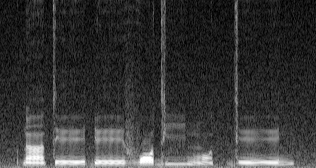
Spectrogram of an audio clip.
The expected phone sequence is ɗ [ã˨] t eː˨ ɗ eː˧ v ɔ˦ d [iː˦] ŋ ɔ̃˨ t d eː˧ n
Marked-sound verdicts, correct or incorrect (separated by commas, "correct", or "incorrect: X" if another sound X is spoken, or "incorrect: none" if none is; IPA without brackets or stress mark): incorrect: ã˧, correct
